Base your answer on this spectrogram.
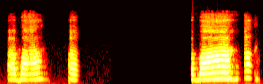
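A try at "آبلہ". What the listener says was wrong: नहीं नहीं, अलिफ नहीं है वहां पे।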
